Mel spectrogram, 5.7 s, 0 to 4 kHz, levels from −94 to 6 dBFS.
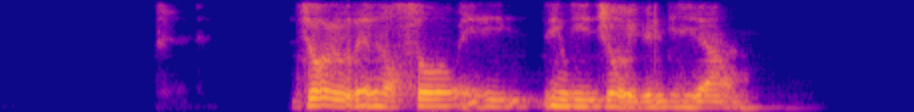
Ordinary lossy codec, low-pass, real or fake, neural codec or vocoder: Opus, 64 kbps; 3.6 kHz; fake; codec, 16 kHz, 1 kbps, FunCodec, trained on LibriTTS, 50 frames a second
